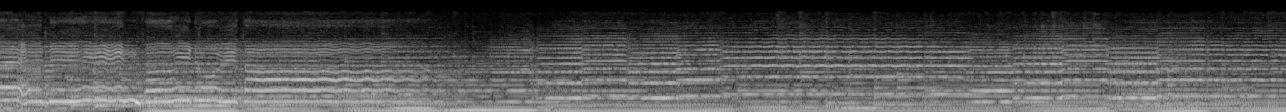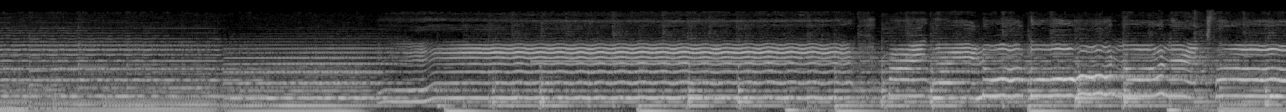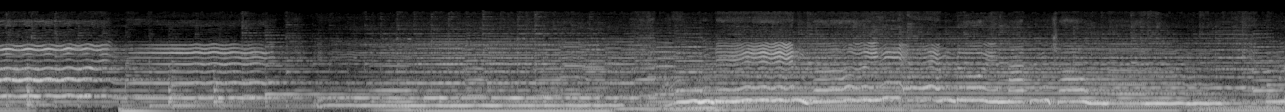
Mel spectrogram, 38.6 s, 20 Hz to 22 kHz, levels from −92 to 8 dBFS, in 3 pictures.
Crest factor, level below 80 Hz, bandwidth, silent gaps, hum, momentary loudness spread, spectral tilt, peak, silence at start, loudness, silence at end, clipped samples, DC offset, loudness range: 16 dB; -34 dBFS; 14 kHz; none; none; 10 LU; -6 dB/octave; -6 dBFS; 0 s; -21 LUFS; 0 s; under 0.1%; under 0.1%; 7 LU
